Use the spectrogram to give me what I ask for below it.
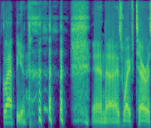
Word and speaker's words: Glapion: saying it wrong all these years but it's pronounced glapion and his wife terara said it's actually probably like gapon or something like that but we say glapion like all right cool got that now but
